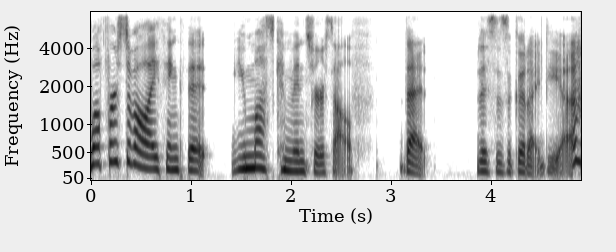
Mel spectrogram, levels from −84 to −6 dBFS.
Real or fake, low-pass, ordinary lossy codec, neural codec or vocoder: real; 7.2 kHz; Opus, 64 kbps; none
